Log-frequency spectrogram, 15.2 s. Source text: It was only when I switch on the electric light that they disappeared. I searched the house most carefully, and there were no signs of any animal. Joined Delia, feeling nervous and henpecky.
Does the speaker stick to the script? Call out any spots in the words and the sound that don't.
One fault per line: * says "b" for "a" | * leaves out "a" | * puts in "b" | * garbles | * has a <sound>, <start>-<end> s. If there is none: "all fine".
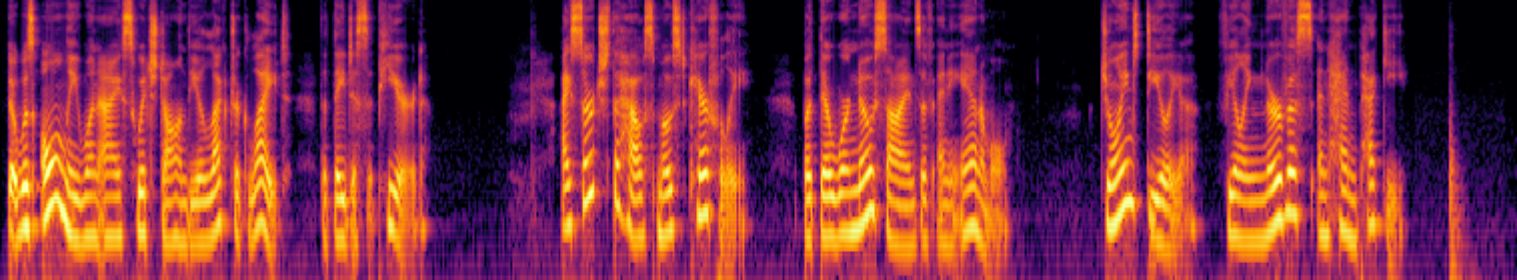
* says "switched" for "switch"
* says "but" for "and"
* has a thud, 14.5-15.0 s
